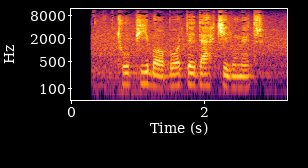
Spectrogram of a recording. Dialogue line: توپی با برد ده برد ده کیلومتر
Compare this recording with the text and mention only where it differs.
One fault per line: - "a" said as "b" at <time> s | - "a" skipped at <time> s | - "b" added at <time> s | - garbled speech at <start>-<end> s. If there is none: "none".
- "برد ده" skipped at 2.1 s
